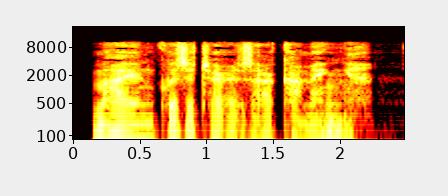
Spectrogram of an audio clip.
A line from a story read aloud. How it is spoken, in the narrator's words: Ruin whispered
